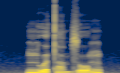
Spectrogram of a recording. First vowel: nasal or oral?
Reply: oral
